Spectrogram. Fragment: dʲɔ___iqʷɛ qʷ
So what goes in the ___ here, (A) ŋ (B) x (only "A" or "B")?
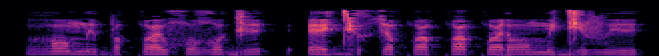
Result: B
